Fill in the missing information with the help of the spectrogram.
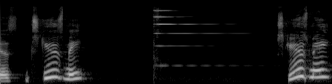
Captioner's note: bell rings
